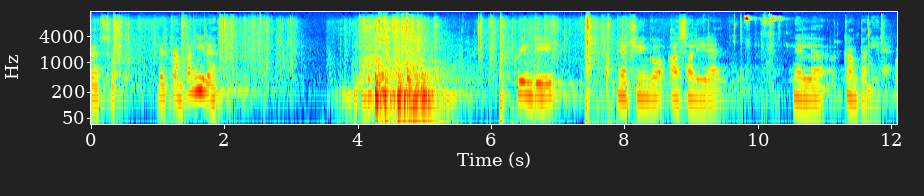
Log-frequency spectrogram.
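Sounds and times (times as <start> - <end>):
door grille rattling: 3.9 - 5.3.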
